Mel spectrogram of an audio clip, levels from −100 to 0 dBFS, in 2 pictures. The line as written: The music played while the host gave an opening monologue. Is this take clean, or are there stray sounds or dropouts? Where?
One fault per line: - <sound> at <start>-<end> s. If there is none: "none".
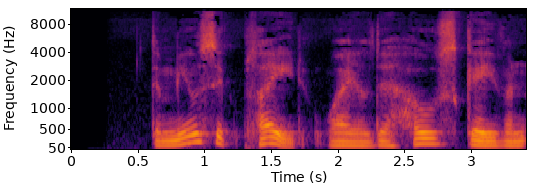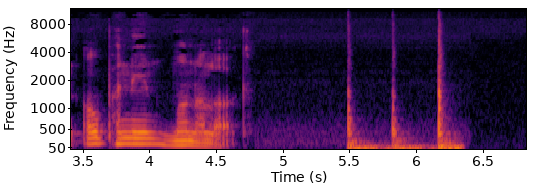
- thud at 5.5-6.4 s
